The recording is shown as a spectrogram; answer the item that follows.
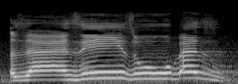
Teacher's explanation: di dalam huruf latin tetapi ingat huruf Za bersifat aljahr artinya ketika kita mengucapkan huruf Zaza suara kita mengalir akan tetapi nafas tidak boleh mengalir contoh yang salah seperti ini zza zzizu Seharusnya nafasnya tidak mengalirza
